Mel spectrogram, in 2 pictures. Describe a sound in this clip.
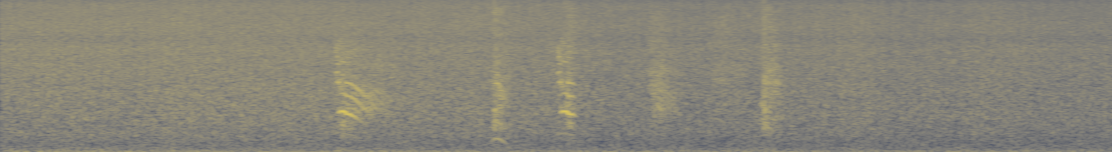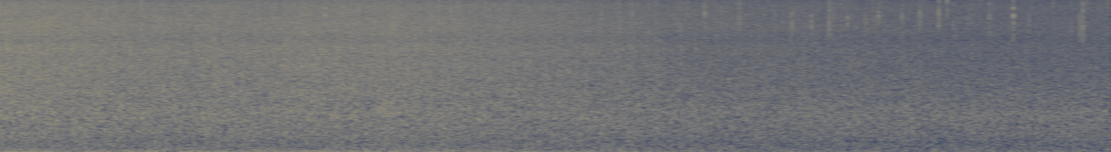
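Footsteps crunch softly over grass and dirt.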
